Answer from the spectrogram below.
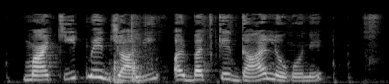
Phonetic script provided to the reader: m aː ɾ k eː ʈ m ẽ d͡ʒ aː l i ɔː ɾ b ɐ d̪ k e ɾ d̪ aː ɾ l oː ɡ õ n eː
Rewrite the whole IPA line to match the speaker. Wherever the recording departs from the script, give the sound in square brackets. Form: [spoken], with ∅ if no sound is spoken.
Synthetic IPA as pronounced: m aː ɾ k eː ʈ m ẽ d͡ʒ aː l i ɔː ɾ b ɐ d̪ k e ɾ d̪ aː ɾ l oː ɡ õ n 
